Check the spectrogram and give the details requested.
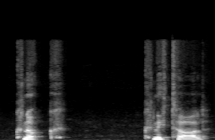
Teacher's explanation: That's why you can hear the slight knuck, knital. There's a little vowel almost between the C and the N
